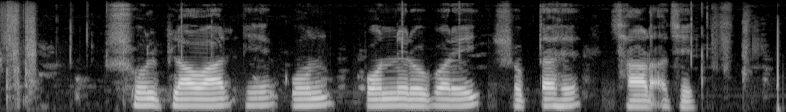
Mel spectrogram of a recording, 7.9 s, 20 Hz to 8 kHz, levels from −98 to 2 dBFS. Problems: background sounds at intervals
